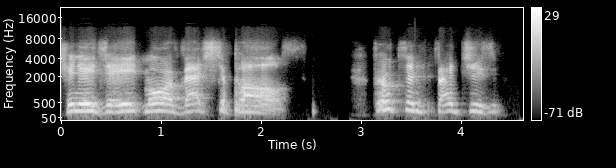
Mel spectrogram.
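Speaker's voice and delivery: put-on grumbling, grumbly old man voice. Retelling a voice that yelled at the speaker, yelling in old man voice. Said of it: "yelled at me in an old man's voice".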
